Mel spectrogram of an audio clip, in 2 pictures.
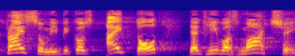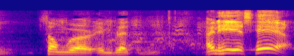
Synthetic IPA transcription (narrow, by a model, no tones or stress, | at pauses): pɹaɪz̥fɔmibɨkɔzaɪt̪ɔt̪̚ðæt̚hiwʌzmɑɹt͡ʃɪ̰̃ŋ | sʌ̃mwɛɹɪ̃nbɹɪtn̩ɨ̃nhiɪz̥hiɹ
